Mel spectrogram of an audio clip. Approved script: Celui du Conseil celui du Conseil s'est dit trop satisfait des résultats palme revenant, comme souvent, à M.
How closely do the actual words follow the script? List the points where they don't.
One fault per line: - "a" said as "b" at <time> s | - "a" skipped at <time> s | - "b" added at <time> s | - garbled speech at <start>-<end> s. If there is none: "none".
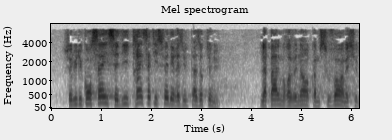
- "celui du Conseil" skipped at 1.1 s
- "trop" said as "très" at 1.6 s
- "obtenus la" added at 3.0 s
